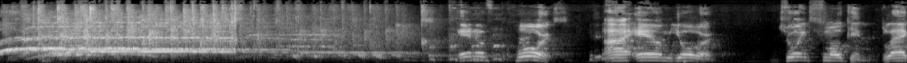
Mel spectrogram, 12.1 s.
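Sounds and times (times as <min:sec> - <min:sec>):
sustained high cheer or whistle: 0:00.0 - 0:05.5
audience applause: 0:00.0 - 0:06.0
speech: 0:06.2 - 0:09.6, 0:10.4 - 0:12.0.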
